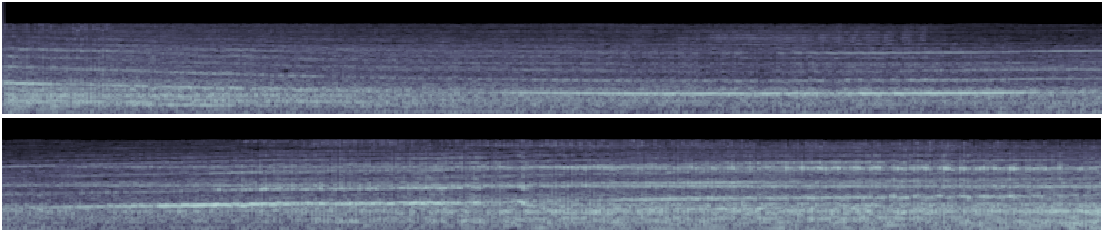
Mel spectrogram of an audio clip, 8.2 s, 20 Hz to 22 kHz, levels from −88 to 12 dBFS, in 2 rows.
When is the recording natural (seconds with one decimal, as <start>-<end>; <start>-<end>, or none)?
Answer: 0.4-5.0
